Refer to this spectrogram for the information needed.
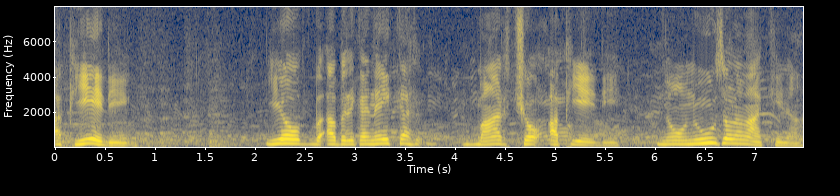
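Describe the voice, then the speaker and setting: Speech comes at a very slow pace with long, frequent pauses and very wide pitch swings. Crowd noise runs in the background. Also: woman, medium pitch for a woman. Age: 80s+. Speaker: festival attendee. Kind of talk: interview.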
